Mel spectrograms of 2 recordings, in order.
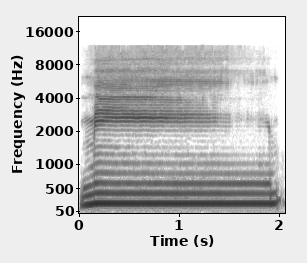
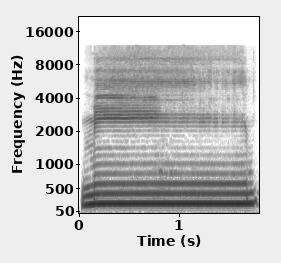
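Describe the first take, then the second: No difference in how they are said.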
